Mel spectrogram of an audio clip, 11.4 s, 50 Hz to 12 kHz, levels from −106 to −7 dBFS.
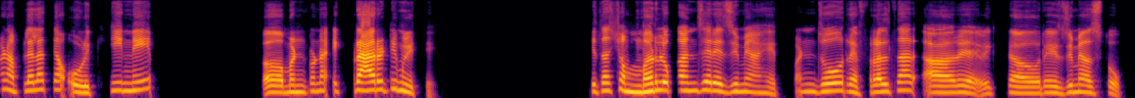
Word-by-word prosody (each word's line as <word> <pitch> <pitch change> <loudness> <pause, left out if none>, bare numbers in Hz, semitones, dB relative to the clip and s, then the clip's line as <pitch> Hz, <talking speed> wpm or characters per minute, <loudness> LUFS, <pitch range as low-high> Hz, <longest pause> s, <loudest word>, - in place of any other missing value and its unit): पण 275 - -6
आपल्याला 240 +3 -1
त्या 265 - -2
ओळखीने 235 +7 -2 1.2
अ, 190 0 +2
म्हणतो 195 +2 -2
ना 235 +1 -3
एक 220 - -6
प्रायोरिटी 255 +3 +7
मिळते. 225 -8 -4 1.6
तिथे 235 +3 0
100 215 -3 +4
लोकांचे 245 0 +1
रेझ्युमे 215 -2 -1
आहेत, 180 -5 -6 0.2
पण 210 0 -8
जो 225 +3 +2
रेफरलचा 205 +5 0
अ, 185 0 +1
रे 190 0 -1
अ, - - -1
एक 160 +4 -12 0.3
रेझ्युमे 185 +2 -3
असतो. 180 -4 -5
215 Hz, 125 wpm, -23 LUFS, 190-240 Hz, 1.6 s, प्रायोरिटी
